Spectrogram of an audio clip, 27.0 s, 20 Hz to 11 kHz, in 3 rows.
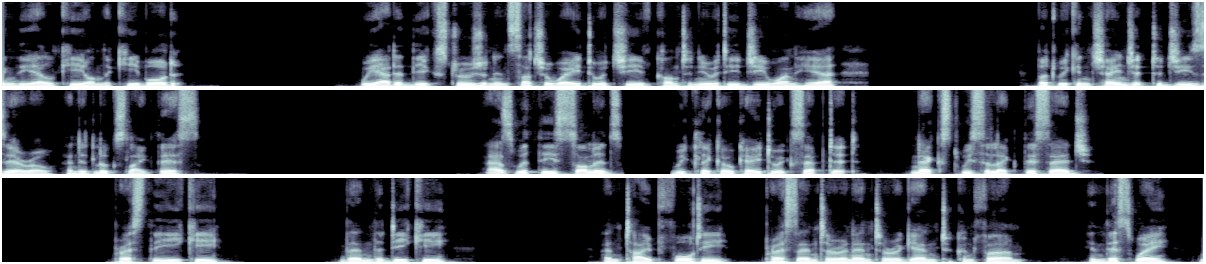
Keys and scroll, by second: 19.3 e, 21.5 d.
